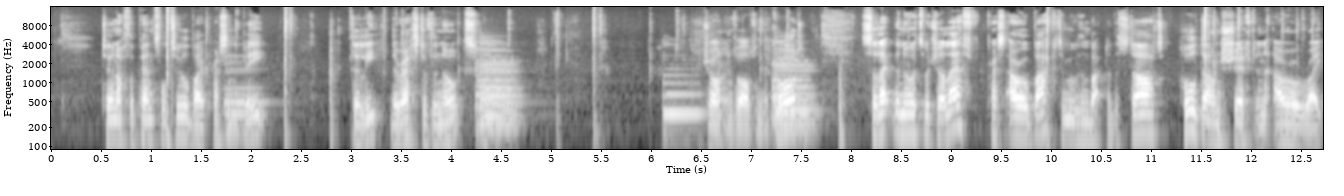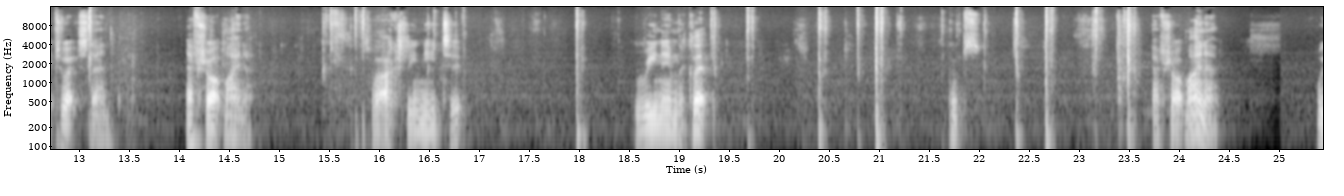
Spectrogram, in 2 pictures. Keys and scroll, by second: 3.0 ctrl+BackSpace, 11.8 shift+Right, 16.8 super+r, 19.7 alt+4, 20.4 alt+BackSpace, 20.9 alt+3, 21.6 alt+BackSpace, 22.3 alt+BackSpace, 22.6 alt+3, 23.5 alt+Return.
